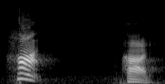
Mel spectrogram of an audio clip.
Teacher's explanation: Hot. Don't activate your vocal cords. Stop. It's like an abrupt stop of air. That's the T.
